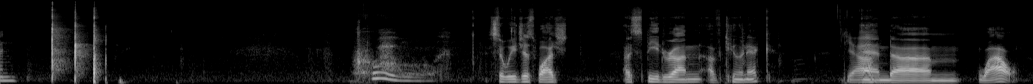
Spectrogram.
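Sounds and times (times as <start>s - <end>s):
speech: 0.0s - 0.3s, 3.7s - 7.8s, 8.4s - 10.2s
hand claps for audio sync: 0.5s - 1.3s.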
